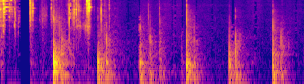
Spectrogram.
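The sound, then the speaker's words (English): Keys jangle and clink in a series of short metallic bursts, with bright rattling jingles repeating irregularly for several seconds as they are handled and handed over. “Right, let's have these keys.”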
